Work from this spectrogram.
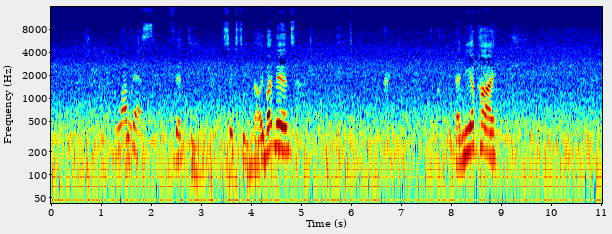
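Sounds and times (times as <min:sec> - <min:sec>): sea surf: 0:00.0 - 0:11.0
wind: 0:00.0 - 0:11.0.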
